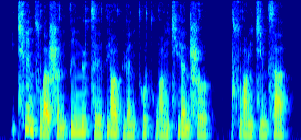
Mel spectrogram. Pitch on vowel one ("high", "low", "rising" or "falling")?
falling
